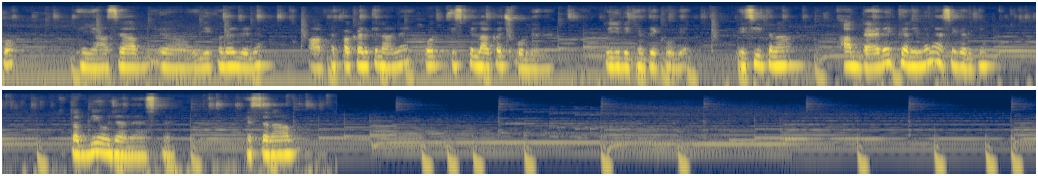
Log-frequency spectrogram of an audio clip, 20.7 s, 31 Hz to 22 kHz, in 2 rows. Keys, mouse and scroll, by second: 2.3-5.8 drag, 9.3-10.6 drag, 15.6-17.1 drag, 20.2-20.6 drag.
